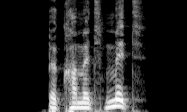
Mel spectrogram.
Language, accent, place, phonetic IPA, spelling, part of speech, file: German, Germany, Berlin, [bəˌkɔmət ˈmɪt], bekommet mit, verb, De-bekommet mit.ogg
- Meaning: second-person plural subjunctive I of mitbekommen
